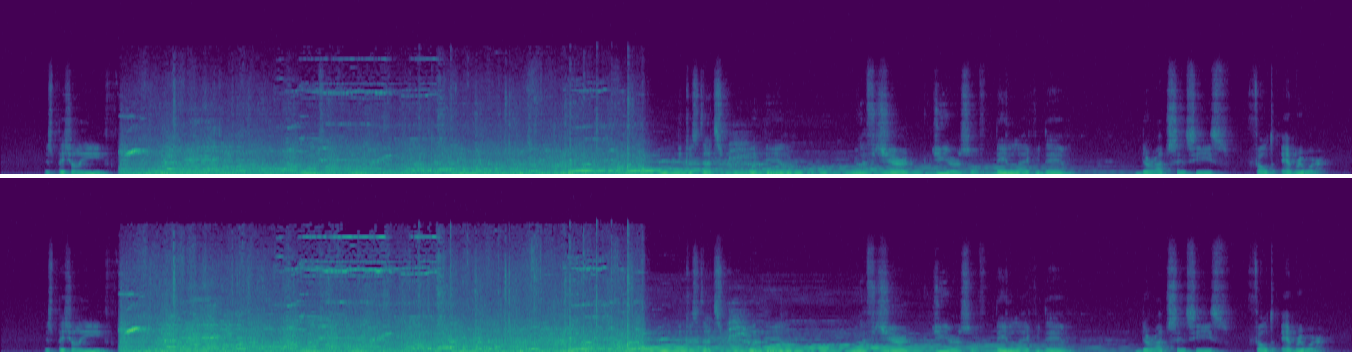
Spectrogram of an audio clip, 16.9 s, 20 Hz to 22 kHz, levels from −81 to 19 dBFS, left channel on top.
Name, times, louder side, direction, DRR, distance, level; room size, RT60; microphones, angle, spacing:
voice 1, 0.6-1.4 1.9-3.0 3.7-4.7 5.4-7.6 8.5-9.1 9.3-10.0 10.7-13.5 14.2-15.4 15.7-16.6, equal, 5° left, 8 dB, 0.7 m, -29 dB
sound 1, 1.5-8.1, right 3 dB, 35° right, 0.9 m, -22 dB
sound 2, 6.4-9.8 11.1-11.3 11.6-11.7, right 4 dB, 80° right, 4.8 m, -37 dB
sound 3, 7.1-13.3 13.7-13.8, right 2 dB, 55° right, 1.5 m, -26 dB
23.0 x 12.0 x 3.7 m, 0.39 s
head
